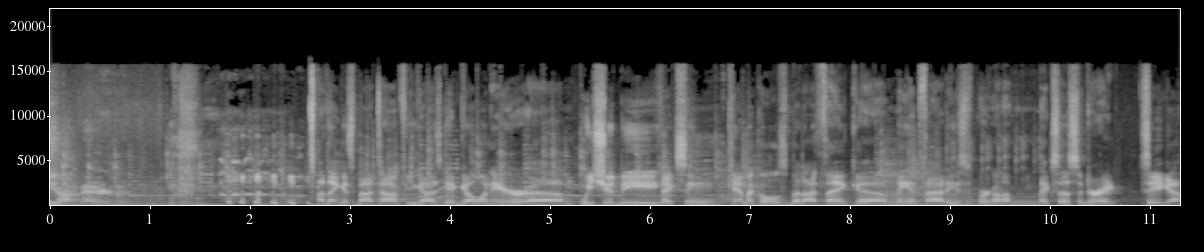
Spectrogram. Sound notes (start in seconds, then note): 1.2 laughing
